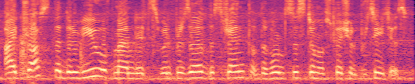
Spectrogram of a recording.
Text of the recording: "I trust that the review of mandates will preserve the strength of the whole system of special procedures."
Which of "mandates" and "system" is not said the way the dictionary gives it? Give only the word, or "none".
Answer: none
